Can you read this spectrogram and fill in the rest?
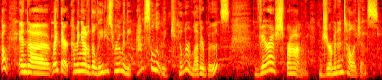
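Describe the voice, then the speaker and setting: An actress playing a cocky, teasing young trainee spy in an audio drama, with a playful manner. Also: female voice, medium pitch, sing-song, normal speed, close to an everyday voice. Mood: amused, knowing.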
